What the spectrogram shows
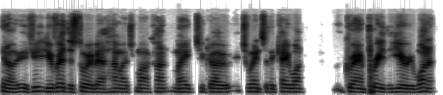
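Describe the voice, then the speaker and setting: Aussie ex-kickboxer telling fight stories, bit high for a guy, swears a lot, dry close sound. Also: little pitch movement, fast, no echo. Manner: candid, swears freely, many fillers. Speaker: guest, former kickboxer. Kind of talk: casual interview storytelling.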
